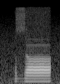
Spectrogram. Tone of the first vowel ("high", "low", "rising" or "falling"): high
